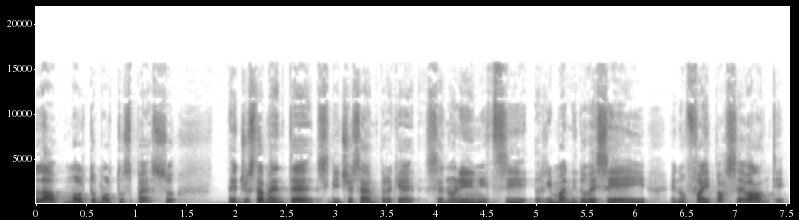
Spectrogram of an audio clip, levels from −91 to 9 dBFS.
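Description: From 5.91 s, just after "non inizi rimani dove", to the end of the clip, a faint gritty fizz rides on the speech, strongest on louder and brighter sounds. This is crude rate conversion: samples were linearly interpolated without filtering, which fits a 44.1 kHz to 48 kHz change. The result is inharmonic error tones roughly 35 dB below the speech.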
